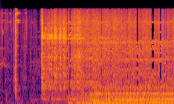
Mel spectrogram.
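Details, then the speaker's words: Cheap Chinese T-mag work truck engine, valves and cam timing already checked, running with a plug wire disconnected on three cylinders: it cranks and catches, then runs with an uneven, lumpy beat and a skip in the rhythm. The missing cylinder is clearly audible. "can hear it missing. And if I try four."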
